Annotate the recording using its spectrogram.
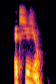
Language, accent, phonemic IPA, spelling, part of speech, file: French, France, /ɛk.si.zjɔ̃/, excision, noun, LL-Q150 (fra)-excision.wav
- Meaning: excision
